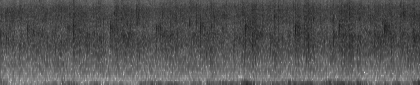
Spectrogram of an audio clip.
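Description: A church audience claps hands in praise during worship, a loud, dense, continuous applause that holds steady from start to finish.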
